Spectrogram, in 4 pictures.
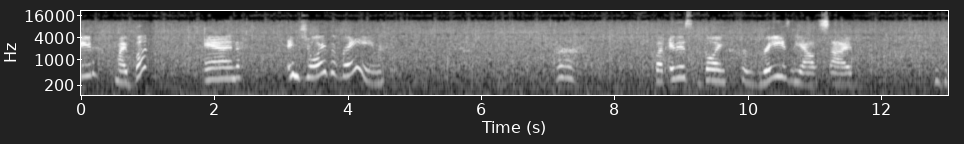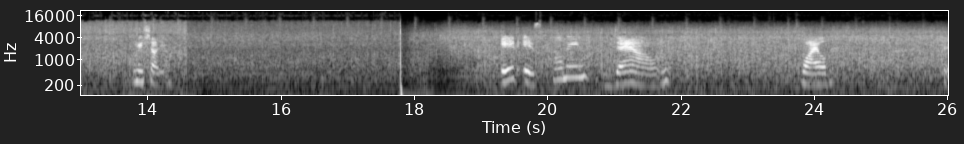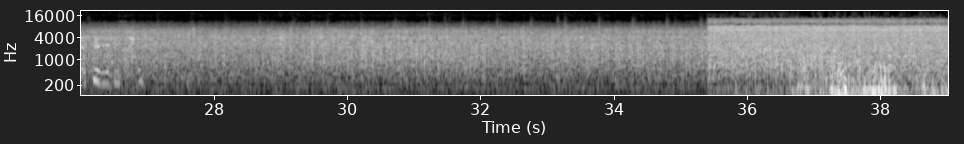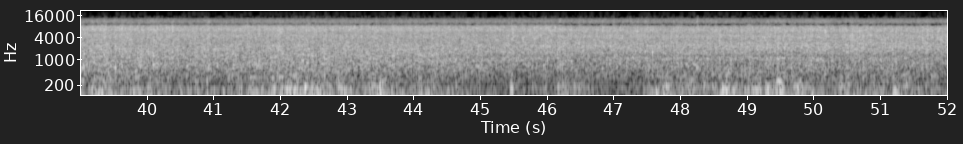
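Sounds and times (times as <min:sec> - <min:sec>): heavy rain pouring: 0:00.0 - 0:52.0
low rumbling thunder: 0:35.4 - 0:52.0.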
